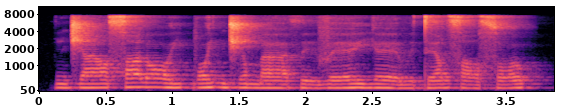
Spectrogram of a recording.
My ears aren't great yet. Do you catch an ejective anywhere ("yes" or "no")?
no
